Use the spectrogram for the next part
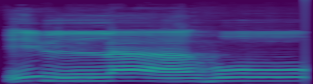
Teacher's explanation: Tapi ketika wasal tidak ada yang panjang. Ya, ketika waqaf dibaca dua harokat. Namun ketika wasal tidak dibaca panjang.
